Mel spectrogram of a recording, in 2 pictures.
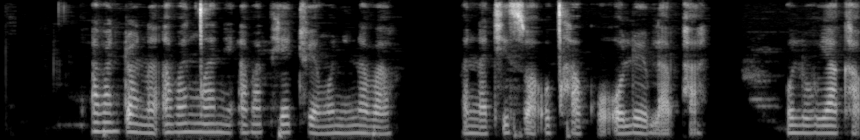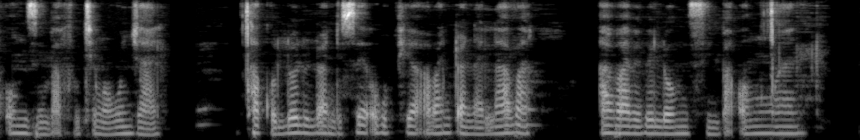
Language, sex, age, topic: North Ndebele, female, 50+, health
